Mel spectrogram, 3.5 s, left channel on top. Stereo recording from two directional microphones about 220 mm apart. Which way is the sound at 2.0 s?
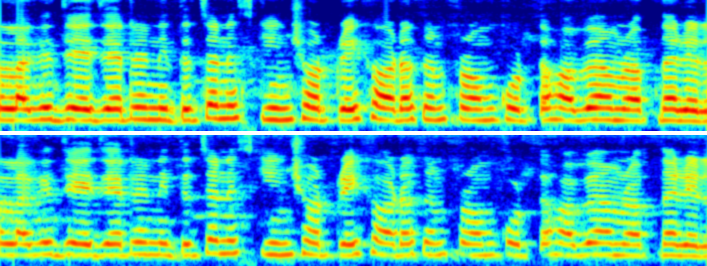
20° left (ahead or behind).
